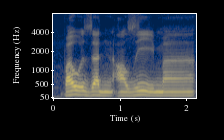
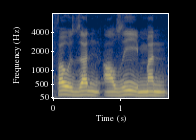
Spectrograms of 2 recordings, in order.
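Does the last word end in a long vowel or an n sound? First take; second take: long vowel; n sound. First: The last word ends in a lengthened vowel. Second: The last word ends in an n sound. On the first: The speaker calls it right. "tanwin itu dihilangkan ... dipanjangkan harokatnya dua harokat" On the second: The speaker calls it wrong. "bukan fauzan aziman, itu salah"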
